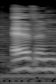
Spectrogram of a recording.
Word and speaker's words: Eben: me sharing the knowledge his name is evan and it's spelled e-b-e-n and it's short for ebenezer he was born into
